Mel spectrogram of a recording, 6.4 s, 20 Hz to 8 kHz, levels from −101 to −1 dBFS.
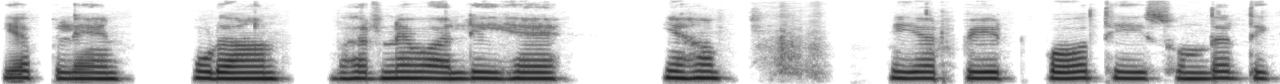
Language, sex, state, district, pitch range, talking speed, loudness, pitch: Hindi, female, Bihar, Lakhisarai, 215-230 Hz, 120 wpm, -19 LUFS, 225 Hz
